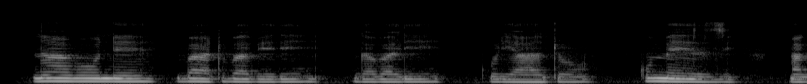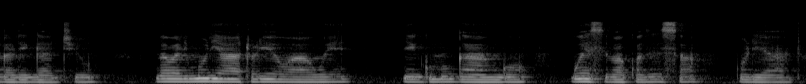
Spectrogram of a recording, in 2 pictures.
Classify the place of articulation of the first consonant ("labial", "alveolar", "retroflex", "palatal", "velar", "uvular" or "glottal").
alveolar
